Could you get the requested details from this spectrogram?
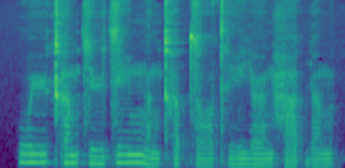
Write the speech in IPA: wyː˥ kʰɐ˥mt͡syː˧t͡siː˥m ŋɐ˨˥ŋkʰɐ˨˥p̚t͡sɔː˨˧ t̪ʰiː˨ jœː˨˧ŋhaː˨t̚jɐ˧m

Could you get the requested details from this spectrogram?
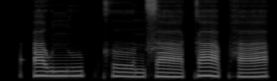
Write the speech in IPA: ʔa˧w ɲuː˧˥p̚ kʰɤː˧˩nsaː˧˩kaː˥˨ pʰa˧˥

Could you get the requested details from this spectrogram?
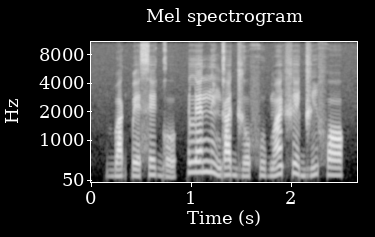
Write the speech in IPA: ba˨k͡pe˨se˧ɡo˨ | lɛ˦nĩ˦˨ɡa˧ d͡ʒo˨fu˨bã˨˦ ʃe˦˨d͡ʒi˨˦fɔ˧

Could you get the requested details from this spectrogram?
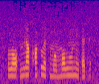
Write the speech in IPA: ðɔ˨ʔ nze˦qʼõ˦kðɘ˨kmɔ̃˨ mɔ˦vũ˦nĩ˨ʔɛ˦k

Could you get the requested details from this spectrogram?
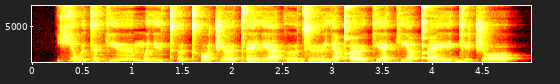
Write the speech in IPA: çɛwɵtœkʲøː məlʲɵ tʰɵtʰɔ t͡ʃœːtʼɛ lʲaːkɵːd͡zøː lʲeqʼøːkʲa kʲe qʼeː ɡʲœt͡ʃɔ

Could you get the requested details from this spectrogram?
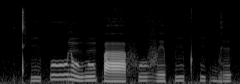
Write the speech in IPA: tʰi˨puː˦ ɾũ˨βũ˦paː˨ fu˦ ve˨pi˦pʰi˦ɡ͡bɪ˦

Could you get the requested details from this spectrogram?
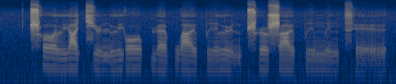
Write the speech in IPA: ʈ͡ʂʰɤ˥˧ljä˥˩t͡ɕy̰˨˩nljo˥ʊ̯ pɥɛ˧˥pwa˧˥ɪ̯pi˧˥ly̰˨˩n ʈ͡ʂʰɻ̩˥ʂa˥ɪ̯ pi˥mi˧˥nt͡sʰḛ˨˩˦ɪ̯

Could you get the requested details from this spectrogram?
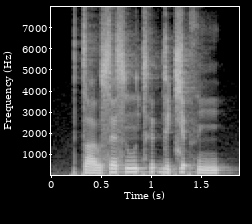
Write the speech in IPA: ta˨ʊ̯ sɛ˦˨sʰũ˦tʰɪ˦ʔ ɡe˦˨t͡ɕɛ˦ʔθĩ˨

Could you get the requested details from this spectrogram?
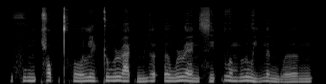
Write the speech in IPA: fu˧ŋcɔ˦˥p̚ t̪ʰo˧˥li˨˩˦ ʈu˧ɹa˨˩k̚mi˧ə̯ ʔə˧˥wɹɛ˨˩n si˦˥t̚və˧˥mlu˨˩˦j nə˨˩ŋwəː˧ŋ

